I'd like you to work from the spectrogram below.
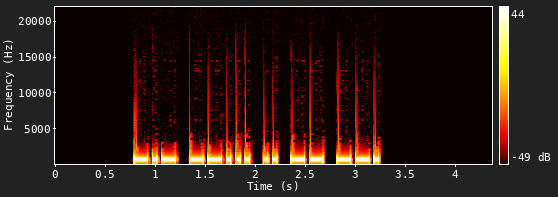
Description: Morse code, heard as a keyed tone, about 25 wpm, 700 Hz. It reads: K7IMG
